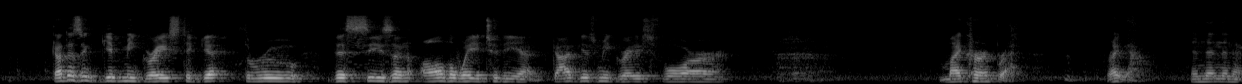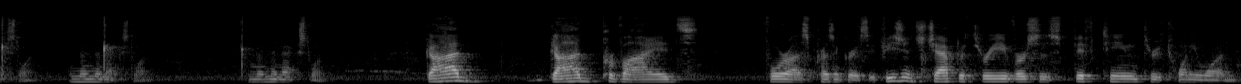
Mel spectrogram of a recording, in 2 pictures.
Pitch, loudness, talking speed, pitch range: 135 Hz, -35 LUFS, 135 wpm, 125-150 Hz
